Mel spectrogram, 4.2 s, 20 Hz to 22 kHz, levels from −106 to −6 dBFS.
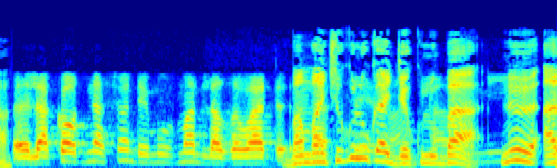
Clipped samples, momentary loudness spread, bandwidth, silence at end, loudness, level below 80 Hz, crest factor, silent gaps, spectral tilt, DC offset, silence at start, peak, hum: under 0.1%; 8 LU; 11 kHz; 0 s; -34 LUFS; -78 dBFS; 18 dB; none; -3.5 dB/octave; under 0.1%; 0 s; -16 dBFS; none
